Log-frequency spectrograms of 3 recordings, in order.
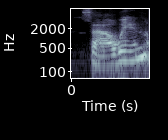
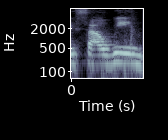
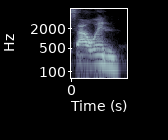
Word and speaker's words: Samhain: ma che i N and it's it's pretty pronounced like this sow in or some people say salween but I studied Gaelic for a little while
